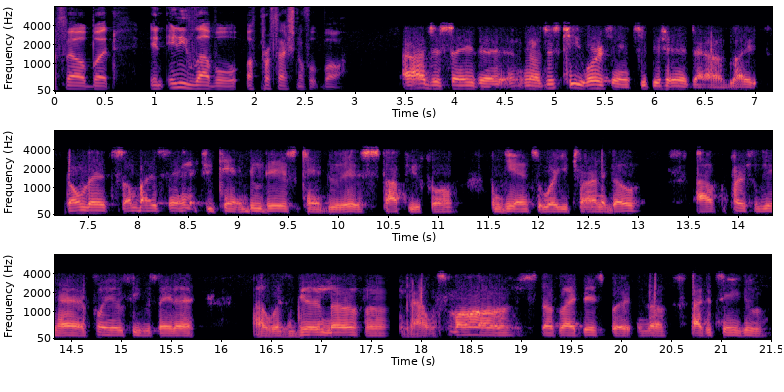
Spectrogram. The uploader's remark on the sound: join on the Modern Woodmen phone line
